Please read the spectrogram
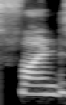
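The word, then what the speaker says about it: Pfund: And if it comes from anywhere but comes back to the fifth orbit, you call it as Fund series. P is silent, P Fund you write it, but you pronounce it as Fund series.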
